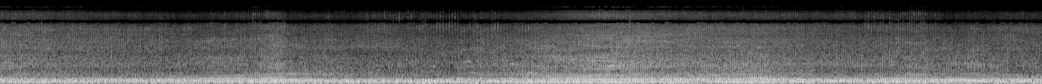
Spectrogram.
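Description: Several racing go-kart engines running at speed on track, a steady buzzing drone.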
